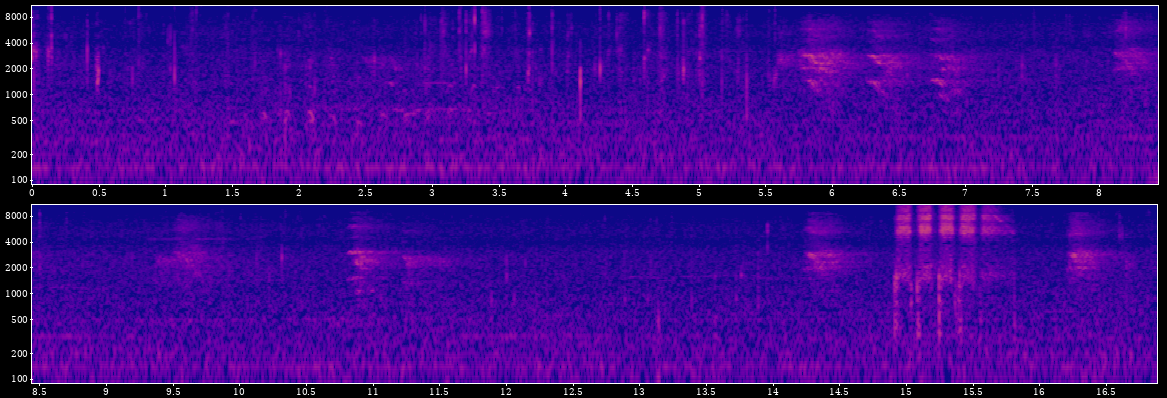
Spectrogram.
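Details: Two cats, a tortoiseshell and a calico, meowing on the street: a series of short, high-pitched meows scattered irregularly through the recording, with a brief louder burst near the end, over steady low outdoor background noise.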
